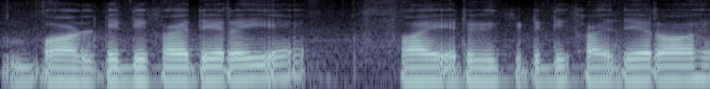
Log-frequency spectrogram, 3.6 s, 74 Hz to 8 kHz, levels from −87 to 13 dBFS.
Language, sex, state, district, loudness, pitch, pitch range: Hindi, male, Uttar Pradesh, Saharanpur, -16 LUFS, 120 Hz, 115-125 Hz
